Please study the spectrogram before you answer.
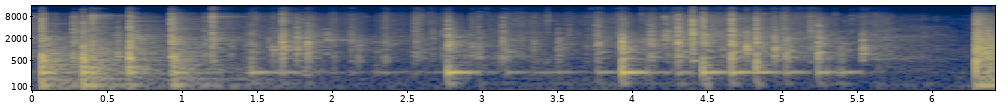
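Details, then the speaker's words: Honda Trail 90 fuel tank, bike sat 37 years, during rust removal: uneven taps give dull, dead thuds rather than a clear ring; owner suspects a rotted spot or patch there, not confirmed. "This area feels like it's either got a patch on it or not quite sure, but it's very, when you listen to it, it's like a dull thud, just kind of like rotted wood."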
